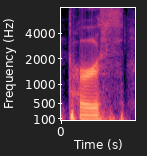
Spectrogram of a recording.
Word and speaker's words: Perth: There's all there's all kinds of like inside meanings too that I was reading about where apparently Perth which rhymes with birth and then you go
